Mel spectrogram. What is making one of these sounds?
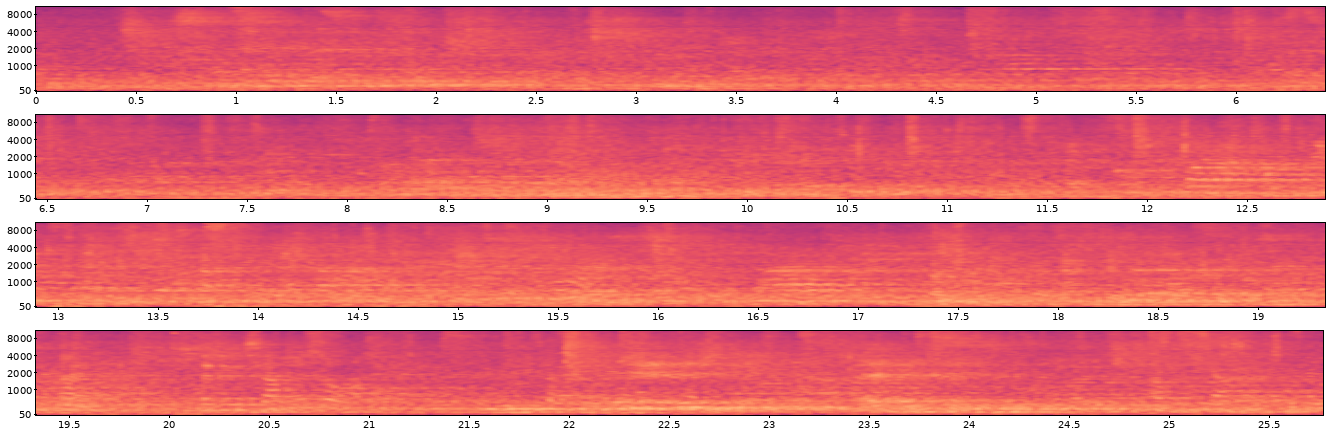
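Footsteps shuffle on a hard floor.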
